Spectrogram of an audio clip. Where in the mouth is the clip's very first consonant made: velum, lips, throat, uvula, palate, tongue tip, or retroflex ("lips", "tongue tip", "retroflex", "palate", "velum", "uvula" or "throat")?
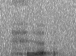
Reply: throat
